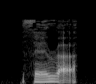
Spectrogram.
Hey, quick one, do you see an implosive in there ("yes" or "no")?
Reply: no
